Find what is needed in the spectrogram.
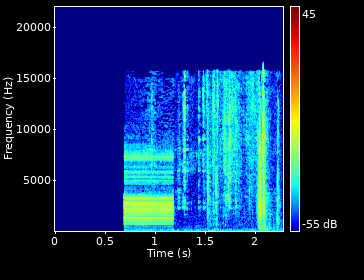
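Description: Silence, then, just under a second in, a half-second electric doorbell buzz, a steady tone that cuts off sharply, followed by faint background ambience.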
